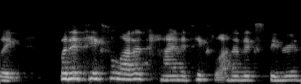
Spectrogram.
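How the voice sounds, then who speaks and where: A woman with a Maritime Canadian accent, fairly quick pace and fairly even intonation. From New Brunswick, Mi'kmaq community. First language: Mi'kmaq. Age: young. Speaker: lawyer. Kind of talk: interview. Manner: halting.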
